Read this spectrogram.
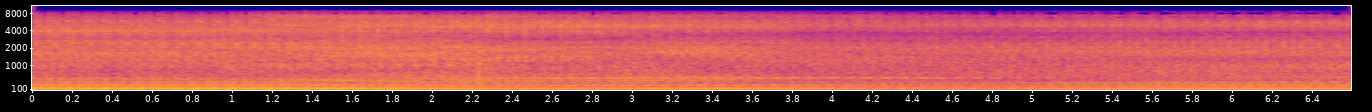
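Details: Mitsubishi Eclipse 4G63T turbo engine at idle: clear rhythmic tick-knock near four per second over the engine hum; owner suspects lifter tick or spun bearing, not confirmed.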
